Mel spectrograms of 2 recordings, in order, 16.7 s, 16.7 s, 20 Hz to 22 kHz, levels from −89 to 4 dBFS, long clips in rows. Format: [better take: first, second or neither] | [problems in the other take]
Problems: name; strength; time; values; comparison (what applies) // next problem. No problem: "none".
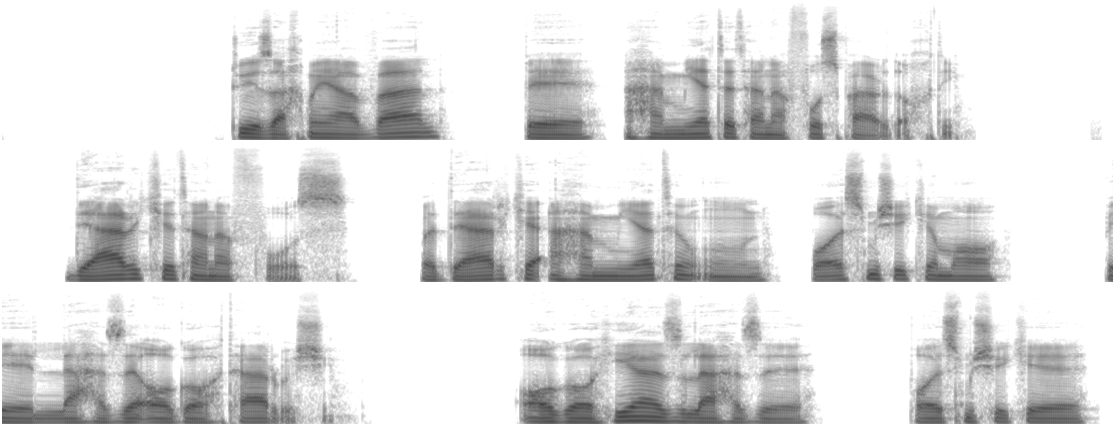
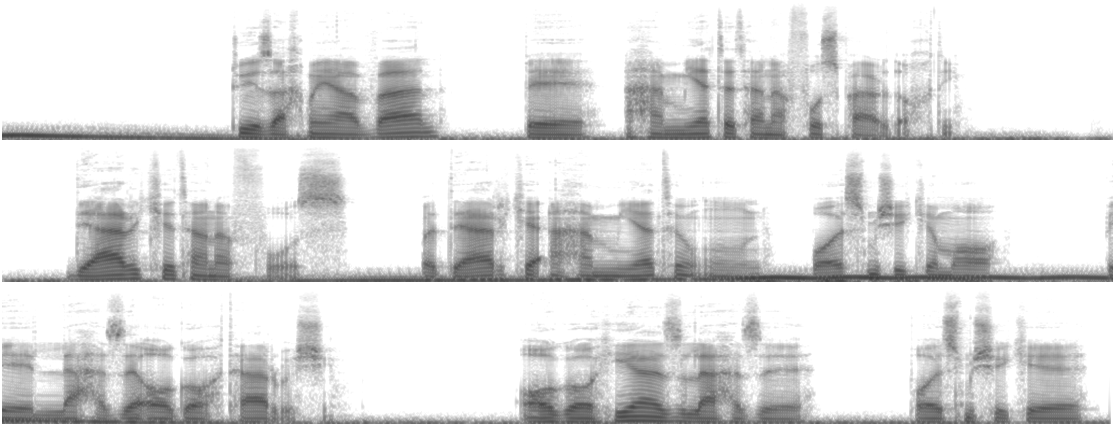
first | low rumble; noticeable; throughout; 10 dB below the speech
